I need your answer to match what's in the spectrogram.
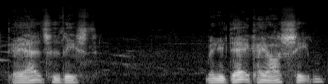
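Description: Man reading blind old beggar, devout, eager, husky low voice, storybook. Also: fairly even intonation, a bit bright. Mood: warm. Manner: fervent, pleading.

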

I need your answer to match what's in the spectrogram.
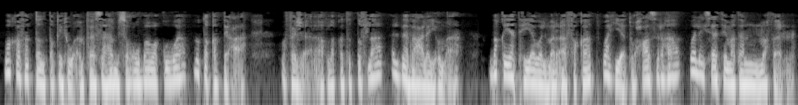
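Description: Husky low-voiced man narrating a horror audiobook at speed, dull dry recording. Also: no echo. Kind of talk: scripted narration of a horror novel.

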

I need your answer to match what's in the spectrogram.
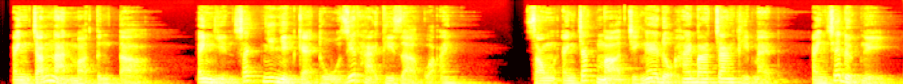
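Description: Animated male audiobook narrator. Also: medium pitch. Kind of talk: audiobook story reading.

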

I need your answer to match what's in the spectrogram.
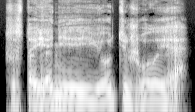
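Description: A man voicing a calm young dark mage who questions a patient in measured tones, in an audiobook reading. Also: sits low, dry recording, studio quality.

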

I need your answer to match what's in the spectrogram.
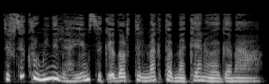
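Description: An earnest young woman co-worker with an Egyptian accent, as the audiobook narrator voices her, quick and eager to calm things down. Dry, close sound. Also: mid-range voice, breathy edge, no echo, close to an everyday voice. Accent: Egyptian Arabic.

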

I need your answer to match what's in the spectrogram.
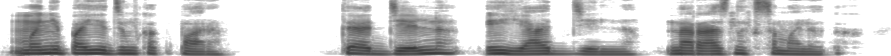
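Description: A woman voicing a grown man who speaks low, steady and tender. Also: a little fast, no echo, clean studio sound. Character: grown man, calm and protective.

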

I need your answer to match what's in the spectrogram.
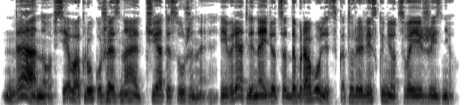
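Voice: medium pitch, normal speed, darkish tone, natural voice. A reader voicing a stubborn, ruthless young man who counts down coldly and taunts his fiancée in an audiobook.

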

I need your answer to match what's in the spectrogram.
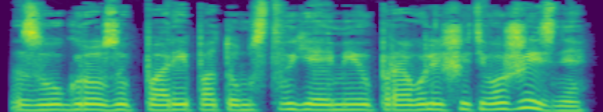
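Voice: mid-range voice, level tone, fast, warm tone, dry recording, close to an everyday voice. Young male werewolf, curt and defiant, dry sound, voiced by the audiobook reader. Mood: tense.

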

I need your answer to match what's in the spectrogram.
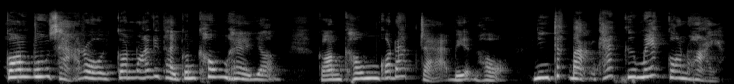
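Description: A woman's voice: sits high, lively intonation, moderate pace, pitched above the performer's own voice. A woman voicing a troubled male lay Buddhist disciple who pleads and defends himself. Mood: pleading.

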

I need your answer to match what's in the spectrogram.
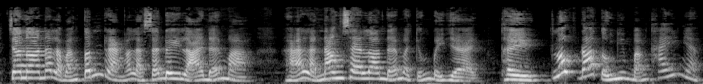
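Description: A woman's voice: fairly high pitch, a bit bright. A woman telling a ghost story in a chatty way, talking straight to her listeners with many fillers. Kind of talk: casual spoken storytelling.

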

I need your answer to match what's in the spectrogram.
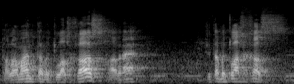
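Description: A man's voice: mid-range voice, fast talker, fairly bright tone, roomy sound, soft background music. Sarcastic Egyptian man chatting on a live stream. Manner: sarcastic, banters with viewers. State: sore throat and swollen eye. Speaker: doctor hosting a live stream. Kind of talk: casual live-stream chat answering comments.

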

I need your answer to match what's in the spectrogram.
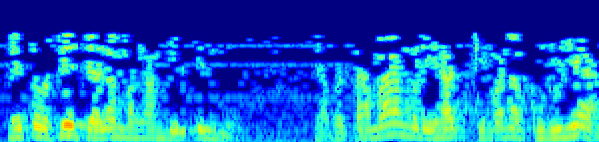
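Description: Man, very high voice, lively lecture, rhetorical questions, long hall echo. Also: quick pace, a little hiss or hum. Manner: lively, conversational, rhetorical questions, Arabic terms. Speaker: religious teacher. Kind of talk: Islamic study lecture. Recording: echoey hall over a tinny lo-fi line.

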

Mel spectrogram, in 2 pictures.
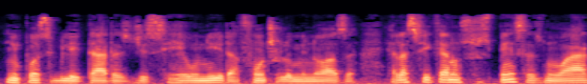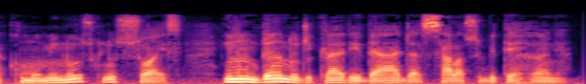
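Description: A man tells the story as an audiobook narrator, deep-voiced and measured. His reading is dramatic but steady. The recording is close and dry, with no room sound. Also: dry recording.

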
